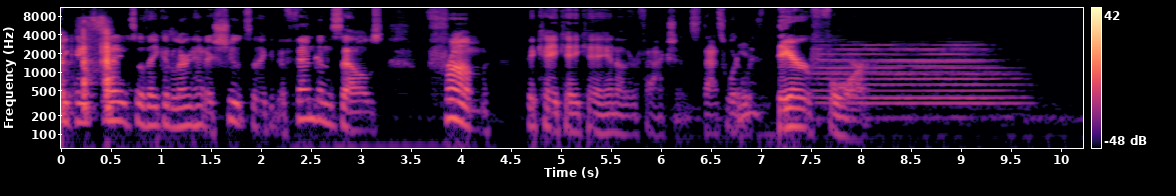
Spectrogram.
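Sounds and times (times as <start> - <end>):
laughter: 0.0 - 3.0
speech: 0.0 - 8.2
train horn blast from a passing train: 7.2 - 9.7.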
